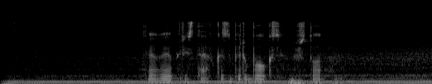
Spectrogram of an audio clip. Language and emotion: Russian, neutral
